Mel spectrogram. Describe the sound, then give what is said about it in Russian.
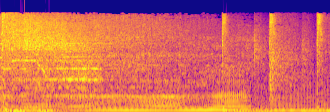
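A car engine revs loudly, its pitch climbing and dropping, with a few sharp bursts near the end as it surges again. No one speaks. “Что за тачка?”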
